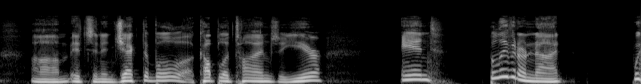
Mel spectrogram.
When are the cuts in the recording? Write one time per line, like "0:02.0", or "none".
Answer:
none

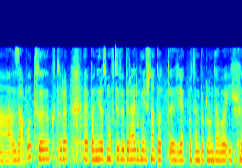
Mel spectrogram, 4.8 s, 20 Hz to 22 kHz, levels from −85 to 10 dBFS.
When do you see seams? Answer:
0:02.7

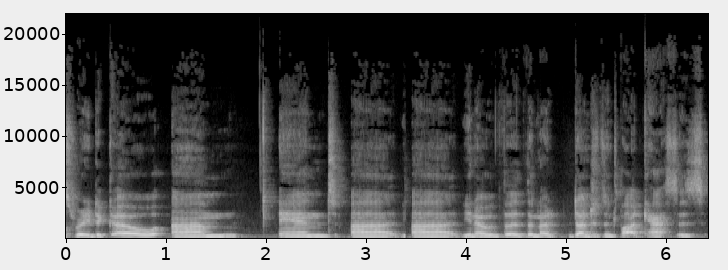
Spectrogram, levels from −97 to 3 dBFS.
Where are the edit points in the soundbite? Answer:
0:03.4
0:05.5

